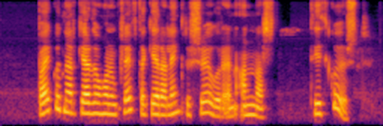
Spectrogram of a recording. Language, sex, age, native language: Icelandic, female, 50-59, Icelandic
